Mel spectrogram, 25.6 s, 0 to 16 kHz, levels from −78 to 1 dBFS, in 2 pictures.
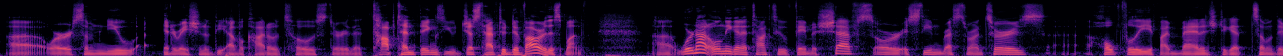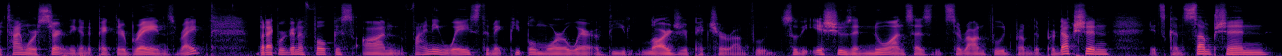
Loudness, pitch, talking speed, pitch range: -31 LUFS, 100 Hz, 195 wpm, 90-120 Hz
